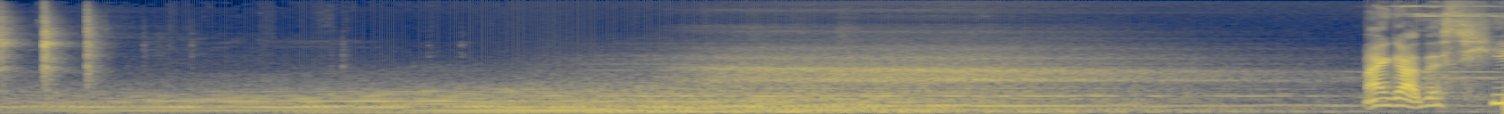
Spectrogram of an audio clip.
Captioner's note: dramatic music; heavy breathing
